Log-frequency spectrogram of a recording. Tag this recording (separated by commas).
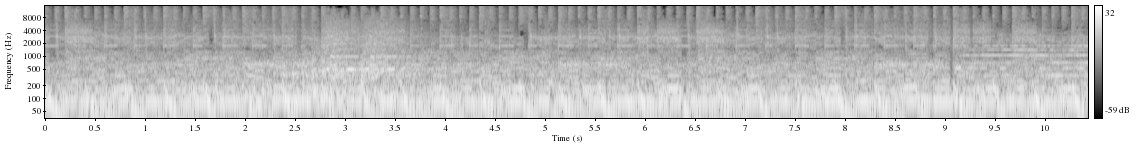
Music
